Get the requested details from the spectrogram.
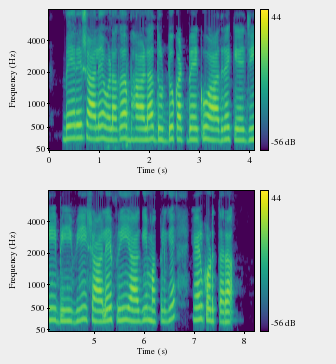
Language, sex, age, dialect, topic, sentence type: Kannada, female, 18-24, Central, banking, statement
